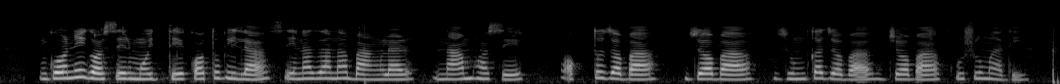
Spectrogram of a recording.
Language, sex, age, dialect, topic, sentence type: Bengali, female, 18-24, Rajbangshi, agriculture, statement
